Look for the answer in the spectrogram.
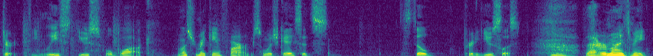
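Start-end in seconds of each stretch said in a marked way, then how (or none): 5.5-6.5 gasped, higher and louder; sudden realization. Real, not acted. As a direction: blurt it out with a gasp. Gasp, sudden idea.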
